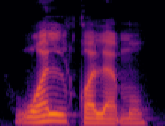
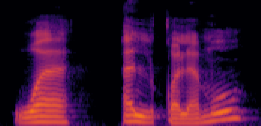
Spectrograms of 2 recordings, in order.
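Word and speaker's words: وَالْقَلَمُ: But when we add wa to it, we read it as wal-qalamu, not wa al-qalamu, but wal-qalamu. We combine them by dropping the a sound of the prefix al.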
